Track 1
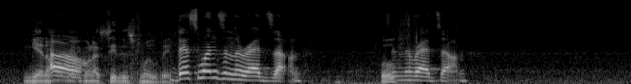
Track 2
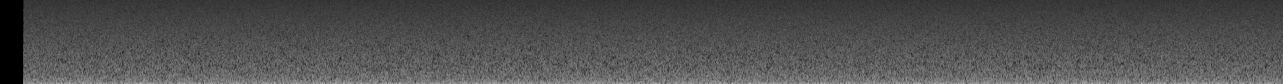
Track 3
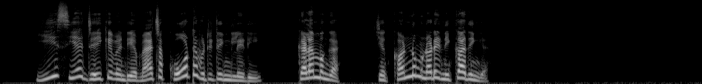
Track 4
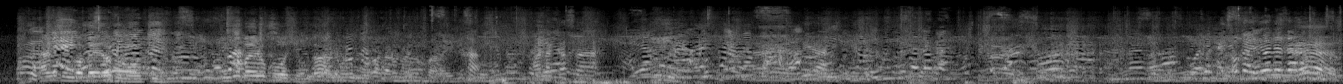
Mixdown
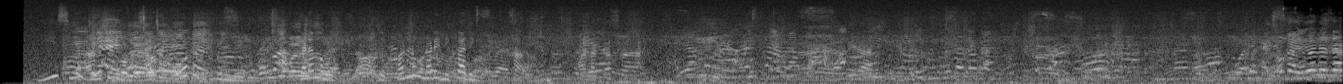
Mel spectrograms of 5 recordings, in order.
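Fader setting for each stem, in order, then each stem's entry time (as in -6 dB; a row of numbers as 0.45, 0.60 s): -4.0, -9.0, +1.0, -2.0 dB; 0.80, 0.00, 0.00, 0.45 s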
